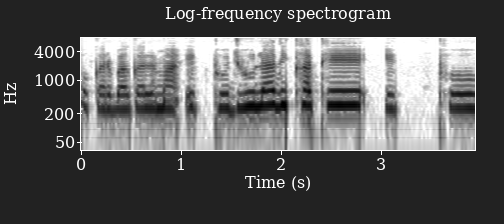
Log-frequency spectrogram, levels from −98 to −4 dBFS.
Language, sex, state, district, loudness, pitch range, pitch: Chhattisgarhi, female, Chhattisgarh, Raigarh, -15 LUFS, 255-300 Hz, 265 Hz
